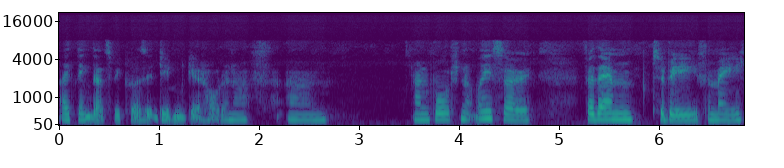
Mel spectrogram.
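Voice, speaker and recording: A dark, mellow tone marks this woman's somewhat breathy voice. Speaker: home potter. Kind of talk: casual tutorial-style kiln unloading.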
